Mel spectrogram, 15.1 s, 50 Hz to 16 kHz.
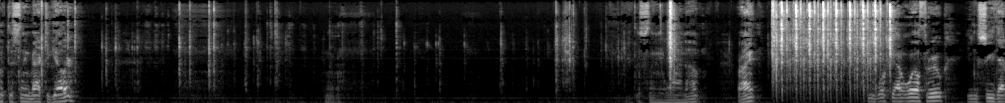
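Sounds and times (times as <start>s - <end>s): pistol parts clicking: 11.5s - 13.6s.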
